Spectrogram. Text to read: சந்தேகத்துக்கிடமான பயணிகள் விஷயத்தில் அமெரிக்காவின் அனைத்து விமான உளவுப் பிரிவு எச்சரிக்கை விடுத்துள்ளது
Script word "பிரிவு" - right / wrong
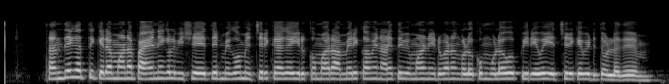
right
